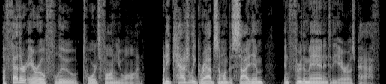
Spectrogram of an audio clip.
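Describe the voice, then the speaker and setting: A man narrating a fantasy novel in a steady, dramatic manner. His voice sits low and is recorded dry and close. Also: normal speed, no room sound. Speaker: audiobook narrator.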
